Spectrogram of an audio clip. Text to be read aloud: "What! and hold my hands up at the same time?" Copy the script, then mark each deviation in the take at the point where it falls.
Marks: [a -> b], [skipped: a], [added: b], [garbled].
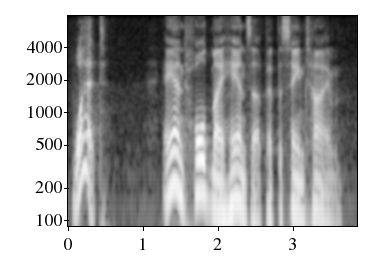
"What! and hold my hands up at the same time?"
